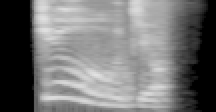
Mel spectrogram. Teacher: First one is first tone. Second one is neutral tone.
